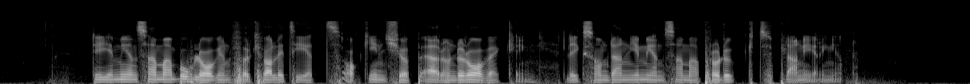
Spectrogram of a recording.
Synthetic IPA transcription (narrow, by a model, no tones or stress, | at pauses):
d̪̥ɛjɛmeːnsamːabuːlɑːɡənfœ̰ɾkʰvalɪt̪ʰeːt̪ɔ̰kʰɪnɕøːpæɾɵ̰nd̪əɾɑːvɛkʰlɪ̰ŋlʔɪksɔmd̪ɛnjɛmeːnsamːapʰɾʊd̪ɵk̚t̪pʰla̰nḛːɾɪŋə̰n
